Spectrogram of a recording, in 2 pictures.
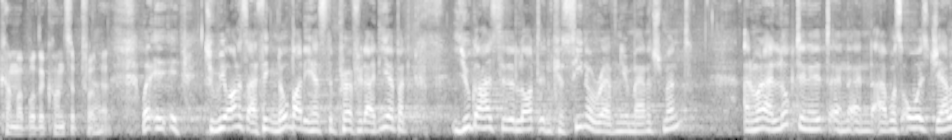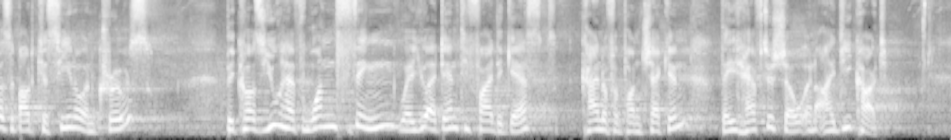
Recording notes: Our main stage recording, powered by Duetto.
